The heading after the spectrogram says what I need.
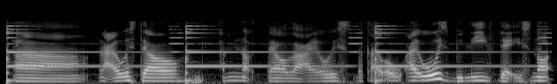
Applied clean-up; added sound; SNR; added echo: none; Harp; 7 dB; none.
